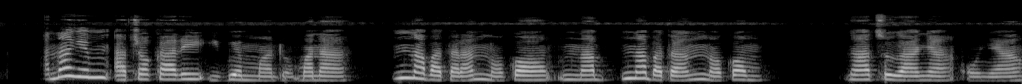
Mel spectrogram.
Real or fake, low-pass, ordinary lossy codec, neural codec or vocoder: real; 10.8 kHz; AAC, 32 kbps; none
